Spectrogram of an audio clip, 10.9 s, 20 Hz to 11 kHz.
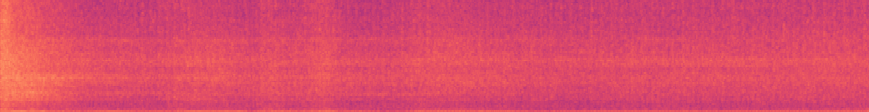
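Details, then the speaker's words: Jeep Wrangler 4.0 at idle: uneven, lumpy idle with irregular beats in a deep rumble, dead misfire on two cylinders from a blown head gasket. "Don't know if you could tell or not, but it is not too happy. She's misfiring pretty good."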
